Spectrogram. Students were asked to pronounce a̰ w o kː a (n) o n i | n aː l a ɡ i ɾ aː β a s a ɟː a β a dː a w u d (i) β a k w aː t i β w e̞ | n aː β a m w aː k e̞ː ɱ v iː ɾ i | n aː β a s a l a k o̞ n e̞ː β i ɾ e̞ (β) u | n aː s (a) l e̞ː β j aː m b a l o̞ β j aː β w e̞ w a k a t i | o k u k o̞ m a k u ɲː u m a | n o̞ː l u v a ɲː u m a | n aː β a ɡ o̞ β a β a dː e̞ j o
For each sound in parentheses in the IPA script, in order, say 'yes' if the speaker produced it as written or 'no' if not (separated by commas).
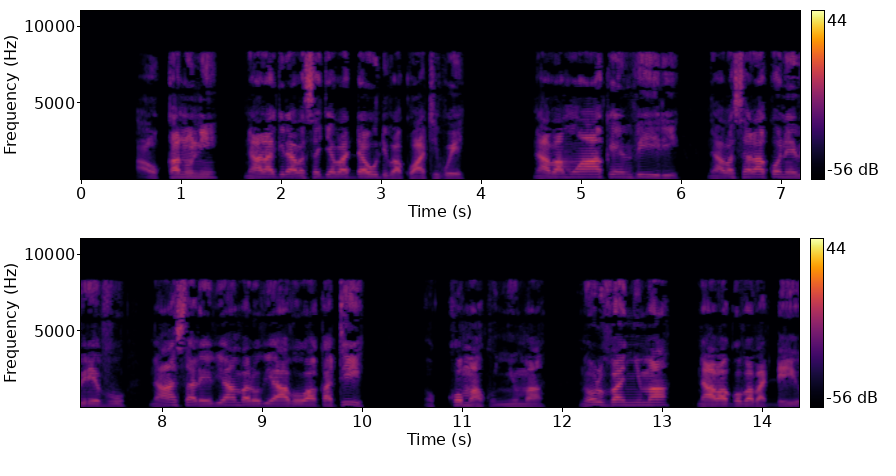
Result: yes, yes, no, yes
